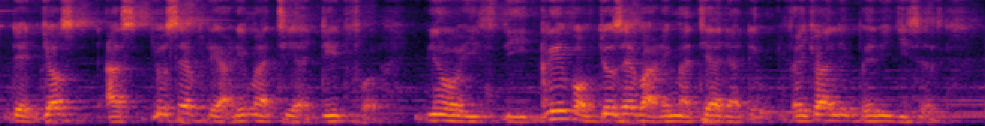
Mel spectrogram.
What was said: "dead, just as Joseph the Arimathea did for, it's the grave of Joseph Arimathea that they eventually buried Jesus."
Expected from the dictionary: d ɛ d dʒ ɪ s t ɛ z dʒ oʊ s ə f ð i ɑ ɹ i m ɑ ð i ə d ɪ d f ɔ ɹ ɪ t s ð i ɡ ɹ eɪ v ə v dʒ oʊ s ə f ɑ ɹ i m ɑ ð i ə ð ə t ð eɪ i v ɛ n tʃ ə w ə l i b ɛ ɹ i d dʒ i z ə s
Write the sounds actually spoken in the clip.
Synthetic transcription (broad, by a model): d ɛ dʒ ɪ s t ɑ s dʒ oʊ s ə f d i ɑ ɹ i m ɑ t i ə d ɪ d f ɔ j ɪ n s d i ɡ ɹ eɪ v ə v dʒ oʊ s ə f ɑ ɹ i m ɑ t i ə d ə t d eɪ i f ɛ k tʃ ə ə l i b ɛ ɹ i dʒ i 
